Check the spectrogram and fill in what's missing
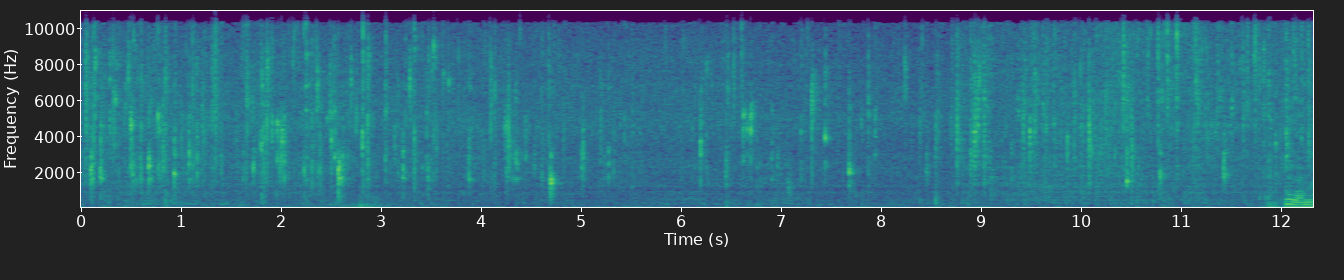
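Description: Torrijas fry in hot oil in a pan over medium heat, giving a steady crackling sizzle broken by sharp pops and spits, with occasional soft clatter from turning them.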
